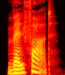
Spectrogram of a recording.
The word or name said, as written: VALFARTER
